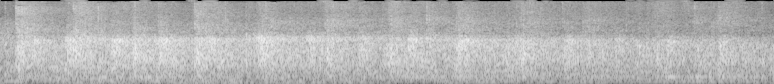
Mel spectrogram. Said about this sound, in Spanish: A ver, los que me conocen, los pocos que me conocen en esta sala saben que si no me reciben con un aplauso no voy a poder hablar, porque me voy a poner muy nervioso.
